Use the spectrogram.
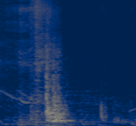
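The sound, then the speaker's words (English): A bedroom door closing in an audio drama: one muffled, broad thud with a brief rattle, followed by a quieter knock. “He closes the door before Bill can protest.”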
